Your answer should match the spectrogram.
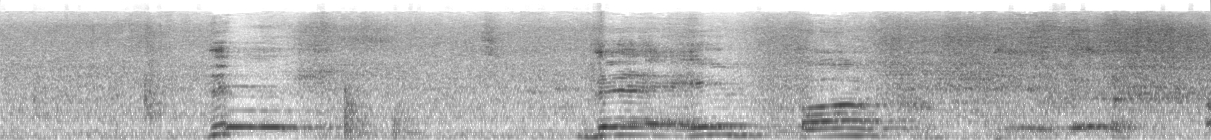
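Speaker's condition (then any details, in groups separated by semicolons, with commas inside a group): Cerebral palsy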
